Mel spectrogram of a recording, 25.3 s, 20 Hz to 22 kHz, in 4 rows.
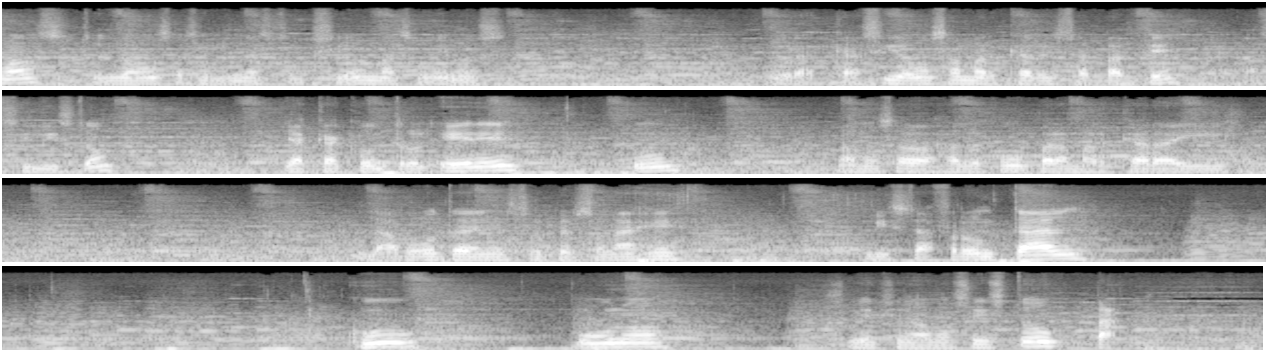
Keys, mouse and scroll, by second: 5.9-6.7 middle drag, 7.1-7.5 middle drag, 8.9 ctrl+r, 14.9-15.8 middle drag, 16.3 KP_1, 16.8-17.6 scroll up 1, 18.1-19.1 shift+middle drag, 20.2 q, 21.5 1, 22.9-24.3 drag.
